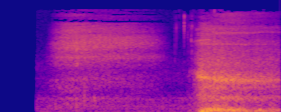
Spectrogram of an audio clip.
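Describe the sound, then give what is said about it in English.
A deep breath: a long, soft inhale lasting over a second, followed by a louder, breathy exhale with a low rumble, heard alone. “I need to take a deep breath.”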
